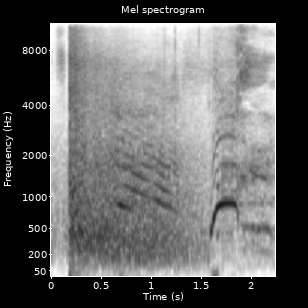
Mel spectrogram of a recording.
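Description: A firework going off after a slow fuse had seemed not to catch: a sudden loud rushing burst with falling whistling tones, fading over about a second and a half. A short shout follows near the end.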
